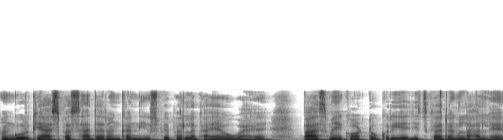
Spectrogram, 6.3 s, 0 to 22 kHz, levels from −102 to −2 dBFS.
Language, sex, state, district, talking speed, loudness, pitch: Hindi, male, Bihar, Katihar, 200 wpm, -21 LUFS, 100 Hz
